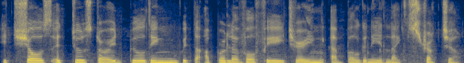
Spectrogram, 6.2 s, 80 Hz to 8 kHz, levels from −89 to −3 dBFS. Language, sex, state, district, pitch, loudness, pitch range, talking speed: English, female, Nagaland, Dimapur, 205 Hz, -18 LUFS, 195-210 Hz, 125 wpm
